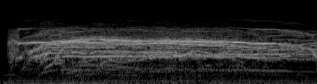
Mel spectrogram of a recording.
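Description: A class of children at University Primary School scream together in one loud, sustained, high-pitched burst lasting about three seconds, many overlapping voices blending into a shrill wall of sound with no talking.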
